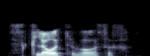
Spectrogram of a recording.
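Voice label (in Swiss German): "glattwasser", Alsatian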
